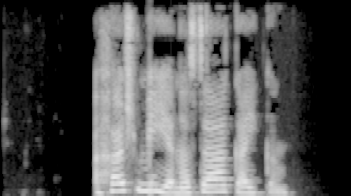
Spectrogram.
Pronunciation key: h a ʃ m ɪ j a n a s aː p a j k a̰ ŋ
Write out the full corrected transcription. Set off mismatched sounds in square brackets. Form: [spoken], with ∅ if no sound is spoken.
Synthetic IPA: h a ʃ m ɪ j a n a s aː [k] a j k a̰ ŋ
